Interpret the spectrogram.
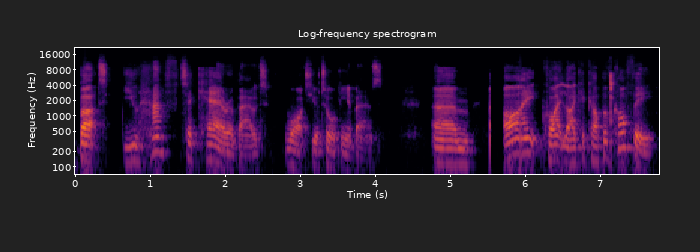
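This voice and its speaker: A man with a Southeast English accent, a voice-over artist talking casually in an interview, animated and self-deprecating, with many restarts. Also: mid-range voice, slow, husky. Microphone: Instagram live call.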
